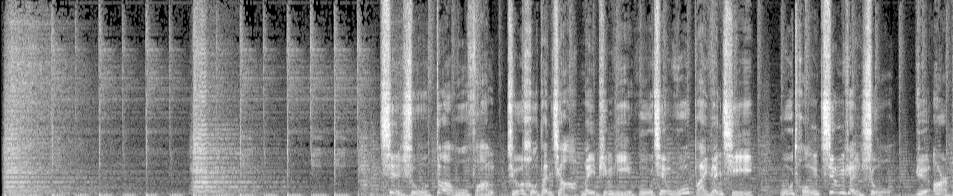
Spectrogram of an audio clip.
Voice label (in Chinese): 男 广告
